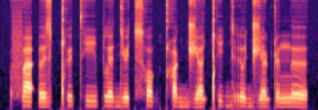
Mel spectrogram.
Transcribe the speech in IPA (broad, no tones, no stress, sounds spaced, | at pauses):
f a ʔ ə z ǃʰ ʏ t̪ʰ i p l ə d ʏ t͡sʰ ɔ ɡ qʰ ʏ ɡ d͡ʒ ɐ ǃʰ i ɡ r ʊ d͡ʒ ɐ ʈ ə n̪ ə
